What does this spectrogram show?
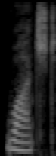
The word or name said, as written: Watched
